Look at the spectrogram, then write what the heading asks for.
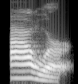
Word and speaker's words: hour: It's pronounced that we could put is going to be where we have a silent H is going to be hour, like for time.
